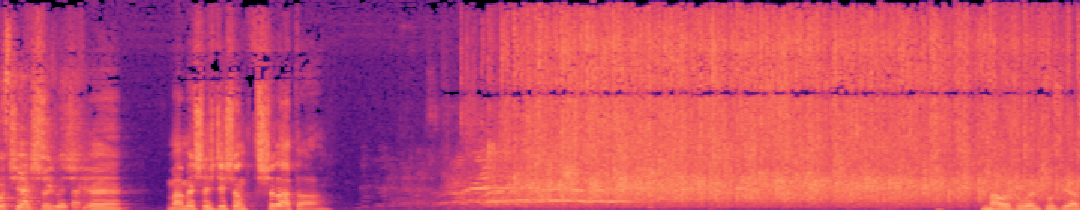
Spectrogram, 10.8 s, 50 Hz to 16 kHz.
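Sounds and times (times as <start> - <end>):
speech: 0.0 - 3.4, 9.8 - 10.8
audience applauding at a radio station anniversary celebration: 4.4 - 10.8.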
